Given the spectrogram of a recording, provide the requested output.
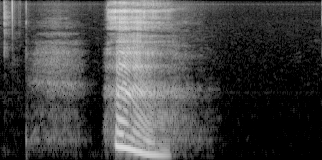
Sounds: Sigh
